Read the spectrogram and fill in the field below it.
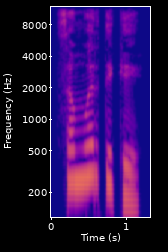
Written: ಸಂವರ್ತಕ

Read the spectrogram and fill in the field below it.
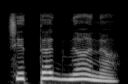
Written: ಚಿತ್ತಜ್ಞಾನ

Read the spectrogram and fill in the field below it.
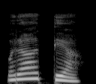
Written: ವೃಥಾಯ

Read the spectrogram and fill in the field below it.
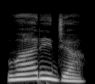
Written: ವಿರಜ

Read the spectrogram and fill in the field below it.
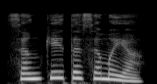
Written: ಸಂಕೇತಸಮಯ

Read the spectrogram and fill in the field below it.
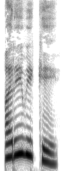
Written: ಅರಿವಿಕೆ

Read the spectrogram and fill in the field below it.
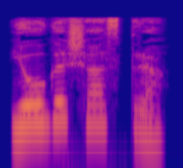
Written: ಯೋಗಶಾಸ್ತ್ರ

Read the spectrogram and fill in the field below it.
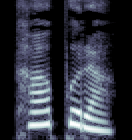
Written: ಖಾಪುರ

